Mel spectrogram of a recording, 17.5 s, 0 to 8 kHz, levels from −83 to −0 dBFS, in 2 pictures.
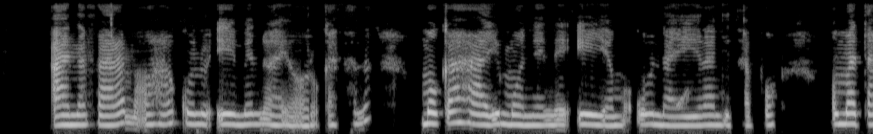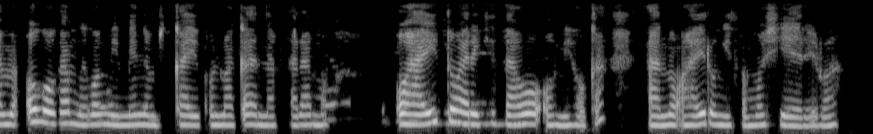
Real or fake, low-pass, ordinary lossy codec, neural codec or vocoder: real; 7.2 kHz; Opus, 64 kbps; none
